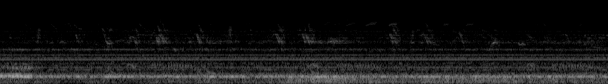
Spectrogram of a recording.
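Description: Small birds chirping: a steady run of short, high chirps that drop in pitch, from several birds at once.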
